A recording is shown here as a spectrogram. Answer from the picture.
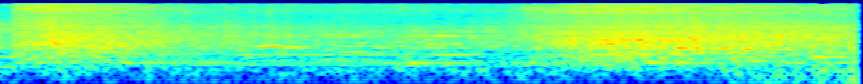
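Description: Small waves washing onto a sandy beach. The wash is loudest at first, eases off, then swells again after about three seconds.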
